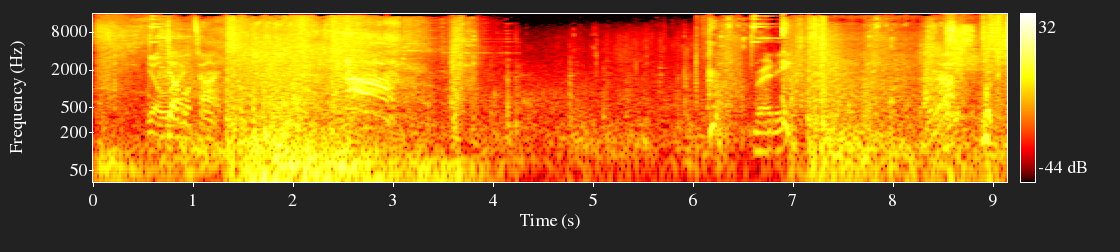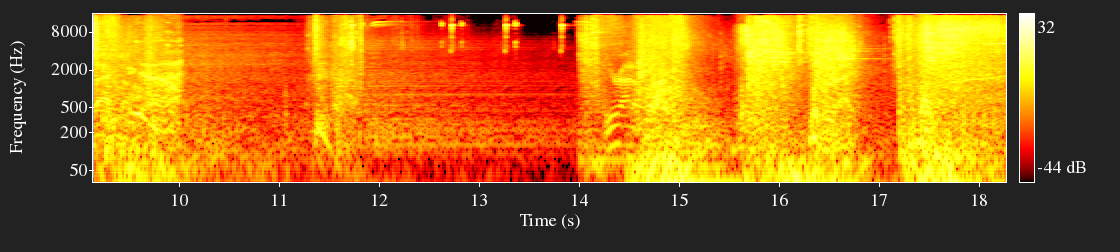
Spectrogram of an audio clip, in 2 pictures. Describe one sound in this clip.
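Swords clash and slash with metallic ringing.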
